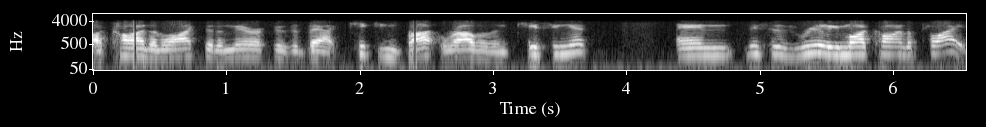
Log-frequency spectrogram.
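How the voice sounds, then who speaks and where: Here a man speaks with an Australian accent. His pace is moderate and his pitch variation ordinary. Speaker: author and immigration advocate. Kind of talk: radio interview.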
